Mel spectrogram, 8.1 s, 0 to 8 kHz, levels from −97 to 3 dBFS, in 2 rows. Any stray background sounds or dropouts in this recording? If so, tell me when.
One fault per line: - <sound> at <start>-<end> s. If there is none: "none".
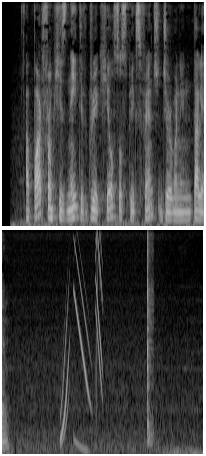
- chirp at 5.2-6.1 s
- thud at 6.9-7.1 s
